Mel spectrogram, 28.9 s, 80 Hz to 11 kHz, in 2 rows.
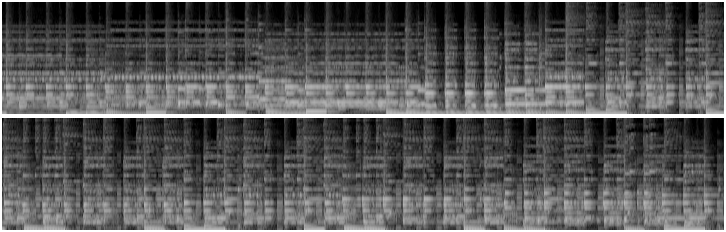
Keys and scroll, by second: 0.3 ctrl+d, 3.3 v, 6.2 ctrl+j, 10.8 d, 12.8 ctrl+BackSpace, 14.1 v, 17.9 ctrl+[, 18.9 v, 23.8 5, 25.0 5.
